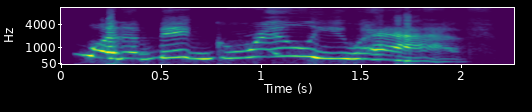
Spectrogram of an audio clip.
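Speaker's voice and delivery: high, loud, slow exclamation; exclaiming. Acted. Little Red continues amazed.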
